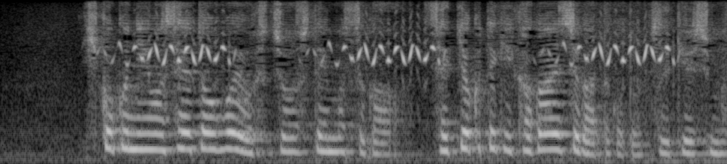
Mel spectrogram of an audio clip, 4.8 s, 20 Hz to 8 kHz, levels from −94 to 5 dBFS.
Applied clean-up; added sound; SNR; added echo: none; Chirp, tweet; 0 dB; none.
